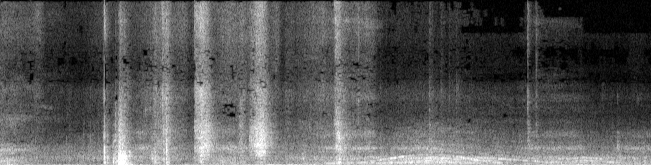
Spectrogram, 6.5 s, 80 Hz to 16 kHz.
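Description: A 2022 Tesla Model X falcon wing door powering open. A sharp click comes about a second in, followed by a few lighter ticks. Then the door's motor whines, rising and then falling in pitch as the door lifts.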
